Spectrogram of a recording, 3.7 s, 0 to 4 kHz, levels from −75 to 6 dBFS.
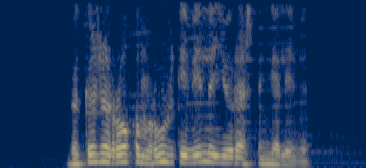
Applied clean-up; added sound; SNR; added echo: neural separator model SepFormer DNS4.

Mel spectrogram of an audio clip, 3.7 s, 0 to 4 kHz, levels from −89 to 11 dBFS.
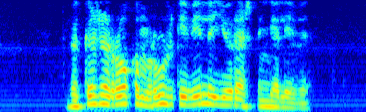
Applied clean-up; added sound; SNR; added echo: none; none; none; none.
